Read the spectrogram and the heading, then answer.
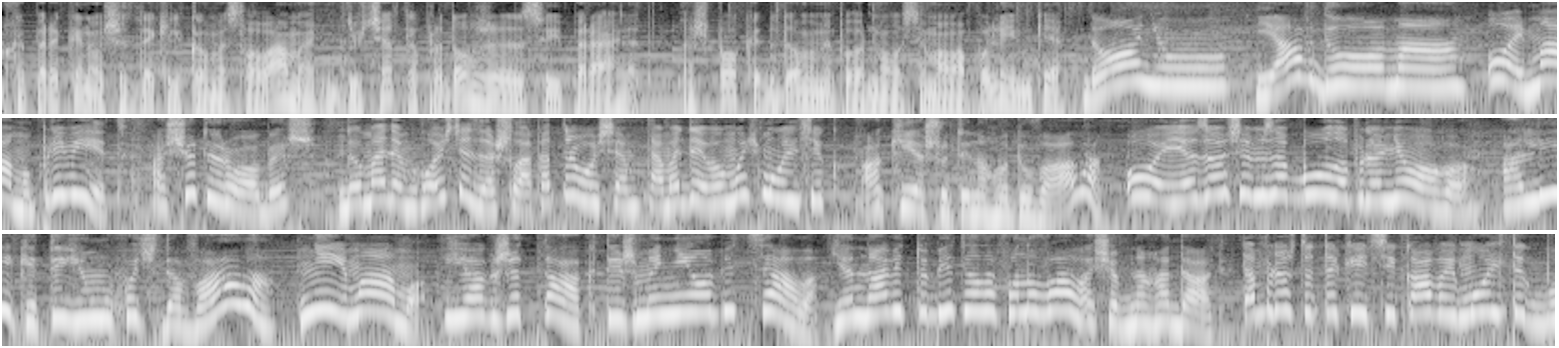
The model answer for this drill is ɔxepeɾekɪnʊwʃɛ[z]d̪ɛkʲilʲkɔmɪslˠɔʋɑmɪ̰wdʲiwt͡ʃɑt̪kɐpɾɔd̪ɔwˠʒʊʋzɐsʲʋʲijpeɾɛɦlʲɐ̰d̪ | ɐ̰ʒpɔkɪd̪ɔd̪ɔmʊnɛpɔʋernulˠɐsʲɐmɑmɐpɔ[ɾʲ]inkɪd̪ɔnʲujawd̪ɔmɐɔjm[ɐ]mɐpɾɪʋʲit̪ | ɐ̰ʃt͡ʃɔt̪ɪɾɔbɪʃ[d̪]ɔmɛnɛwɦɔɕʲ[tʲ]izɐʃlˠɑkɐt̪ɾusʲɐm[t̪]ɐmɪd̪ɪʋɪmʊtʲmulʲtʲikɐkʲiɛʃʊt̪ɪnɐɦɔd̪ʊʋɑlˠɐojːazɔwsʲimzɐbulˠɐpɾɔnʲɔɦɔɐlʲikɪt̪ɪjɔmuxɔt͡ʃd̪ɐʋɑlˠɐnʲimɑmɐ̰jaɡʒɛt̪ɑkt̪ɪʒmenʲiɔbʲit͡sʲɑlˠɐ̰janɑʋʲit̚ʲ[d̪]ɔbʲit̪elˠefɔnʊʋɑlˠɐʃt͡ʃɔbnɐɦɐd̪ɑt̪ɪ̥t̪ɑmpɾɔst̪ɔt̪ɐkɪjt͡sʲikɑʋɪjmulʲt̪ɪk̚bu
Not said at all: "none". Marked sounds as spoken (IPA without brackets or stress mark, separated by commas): z, lʲ, ɑ, d̪, tʲ, t̪, t̪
